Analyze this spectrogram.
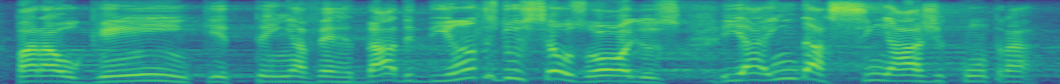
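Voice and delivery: fervent preaching. Acted. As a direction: preach it out to the whole church with fire. Preaching at full force.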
